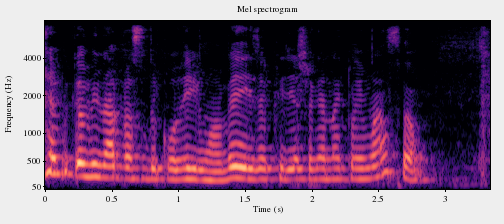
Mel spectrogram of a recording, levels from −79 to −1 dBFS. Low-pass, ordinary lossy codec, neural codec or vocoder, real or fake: 7.2 kHz; none; codec, 16 kHz, 8 kbps, FreqCodec, larger model; fake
